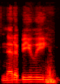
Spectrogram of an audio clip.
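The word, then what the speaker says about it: Ndebele: pronunciation I think that the technical like the the native African pronunciation is neab but the the kind of angelized version is matab doesn't really matter um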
